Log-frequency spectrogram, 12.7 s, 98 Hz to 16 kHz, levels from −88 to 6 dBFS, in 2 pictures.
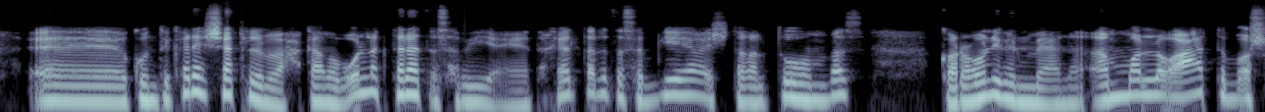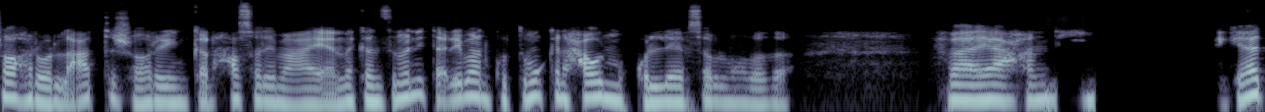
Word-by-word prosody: آآ 165 -1 +2
كنت 175 +2 -1
كاره 240 +6 +3
شكل 220 -4 +6
المحكمة، 160 +1 0
باقول 155 +10 +1
لَك 255 - -1
3 220 0 +4
أسابيع 160 -2 -4
يعني، 130 -1 -6
تخيّل 210 +9 -3
3 225 0 -5
أسابيع 200 +5 -1
اشتغلتهم 170 +1 -1
بس 210 +3 -3 0.4
كرّهوني 175 +8 +3
في 185 - +2
المهنة، 150 -1 -1
أمّال 200 +6 +3
لو - - +2
قعدت 225 0 +4
بقى 185 - -1
شهر 185 -5 +1
والّا 155 0 -1
قعدت 175 +1 -3
شهرين، 155 -1 -2
كان - - -4
حصَل 170 -1 -4
إيه 160 - -2
معايا، 145 0 0
أنا 160 - -2
كان 165 0 -1
زماني 190 +6 -2
تقريبًا 200 0 -1
كنت 170 0 -10
ممكن 200 0 -1
أحُوِّل 185 +2 +2
من 175 - 0
الكُلّيّة 160 -1 -1
بسبب 160 +1 -5
الموضوع 150 -2 -6
ده. 150 - -9 0.7
فيعني 175 0 +1 0.8
بجد، 145 +6 -2
170 Hz, 210 wpm, -24 LUFS, 155-190 Hz, 0.8 s, شكل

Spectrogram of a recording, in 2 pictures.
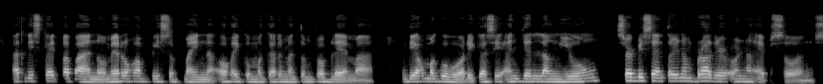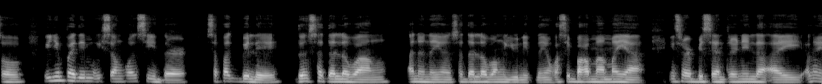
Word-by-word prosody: at 140 - -1
least 150 0 -3
kahit 150 - +1
papaano 125 -6 +2
meron 130 +2 +3
kang 130 -1 -3
peace 130 -1 -2
of 125 - -5
mind 115 -1 0
na 105 - -3
okey 120 0 0
kung 120 0 -5
magkaroon 120 +1 -2
man 115 - -2
to 115 - -9
ng - - -5
problema 105 -6 0 0.3
hindi 135 +2 +1
ako 135 - 0
magwo-worry, 115 -5 +1
kasi 125 +2 +1
'andiyan 130 +1 -1
lang 125 -1 +2
yung 130 +7 -1 0.2
service 165 -1 +3
center 155 0 0
ng 155 -2 -3
Brother 150 -4 +2
or - - -3
ng 130 0 -4
Epson. 95 -3 -5
So, 115 +2 -1 0.2
yun 180 +4 -1
yung - - -13
pwede 160 -3 +4
mong 140 -2 -6
isang 140 -2 +1
consider 125 -8 0 0.2
sa - - -3
pagbili 125 -7 +1 0.2
dun 140 +1 +3
sa 150 - 0
dalawang 115 -2 +3 0.2
ano 125 0 0
na 115 -1 0
yun, 115 -1 -1
sa 120 - -5
dalawang 120 -1 +2
unit 105 -1 -2
na 110 0 -3
yun - - -7
kasi 120 +3 -2
baka 120 0 +5
mamaya 115 -2 +3 0.3
yung 130 - -4
service 125 -2 +1
center 120 -1 +1
nila 125 -2 +3
ay, 110 0 0
alam 145 0 -4
120 Hz, 220 wpm, -23 LUFS, 115-135 Hz, 0.3 s, baka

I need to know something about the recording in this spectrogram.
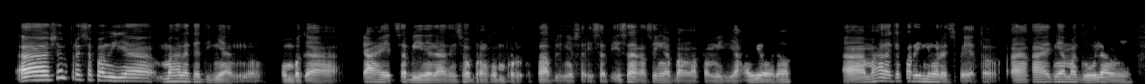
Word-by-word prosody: Ah, 200 +4 +9
siyempre 310 -5 -1
sa 220 0 -4
pamilya 165 -6 +2
mahalaga 135 -2 +1
din 110 -2 -3
yan - - -3
'no - - -10
kumbaga 95 -3 0 0.2
kahit 110 -1 +2
sabihin 105 -1 +1
na 105 -1 +1
natin 100 0 -6
sobrang - - -1
komportable 100 -1 -3
niyo 95 -1 -6
sa - - -9
isa't - - -6
isa - - +1
kasi 100 - -4
nga 100 -1 0
mga 95 0 -2
pamilya - - -4
kayo 105 -1 +1
'no, 100 - 0 0.6
ah, 110 +2 +4
mahalaga 150 +4 0
pa 155 0 -2
rin 140 -2 0
yung 125 -1 +2
respeto. - - -4
Ah, 110 0 +1
kahit 120 +1 0
nga 125 -1 +2
magulang, 105 -4 0
115 Hz, 185 wpm, -24 LUFS, 105-155 Hz, 0.6 s, Ah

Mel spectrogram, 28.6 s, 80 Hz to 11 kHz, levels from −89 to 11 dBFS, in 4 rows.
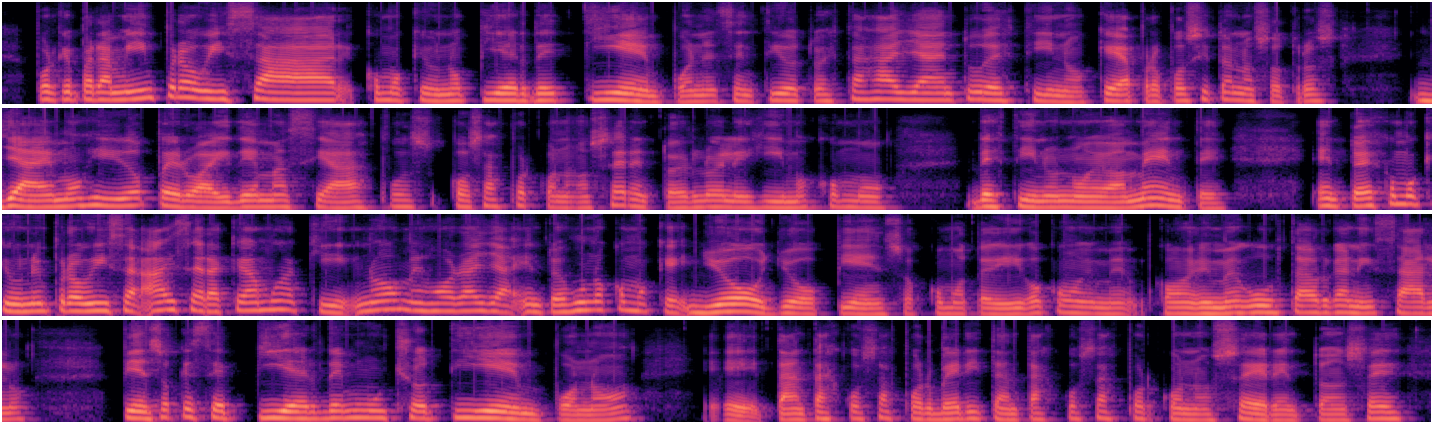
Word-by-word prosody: porque 195 0 0
para 190 0 +3
mí 190 +3 +3
improvisar 200 -6 +2
como 175 -2 -4
que 170 -2 -3
uno 160 +1 -1
pierde 170 -1 +2
tiempo 170 -6 +1
en 145 - -2
el 150 - -4
sentido, 160 +2 -2
tú 160 - -5
estás 175 +5 -4
allá 185 -2 +1
en 175 0 -3
tu 190 - -2
destino, 160 -6 -2
que 160 +3 +2
a 155 - +1
propósito 165 +6 -4
nosotros 155 -1 -5 0.3
ya 165 -2 +5
hemos 175 +4 +1
ido, 190 0 +1
pero 170 -6 +3
hay 140 -1 +3
demasiadas 155 -2 -1
pos 160 -2 -8
cosas 165 +1 -3
por 185 +1 -6
conocer, 145 +3 -4
entonces 140 -3 -3
lo 155 +1 -1
elegimos 145 -1 -2
como 145 -2 -5 0.3
destino 160 -1 +2
nuevamente, 145 -2 +1 0.4
entonces 185 0 +2
como 225 -2 0
que 205 - +1
uno 190 +1 +4
improvisa: 200 0 +3
"Ay, 225 +2 +2
¿será 200 -5 +1
que 215 - -1
vamos 225 +3 0
aquí?, 185 -8 -3
no, 230 +5 +1
mejor 200 -3 -1
allá", 205 -3 0
entonces 180 +3 +1
uno 225 0 -2
como 205 -3 -4
que 165 -4 -3
yo 180 +2 +6
yo 140 -1 -1
pienso, 135 -2 -3
como 140 -1 -5
te 140 - -2
digo, 135 +4 0
como 160 +1 -3
a - - 0
mí - - -2
me 140 0 -4
como 145 0 -2
a - - +2
mí 140 - +4
me 150 +2 +2
gusta 170 +1 +1
organizarlo, 155 -2 -1 0.5
pienso 180 +1 +3
que 205 - 0
se 185 -2 +1
pierde 175 -1 +3
mucho 180 -2 -1
tiempo, 160 -8 +3
¿no?, 135 +6 -3 0.3
eh, 120 -4 -2
tantas 145 +4 -1
cosas 170 +1 -6
por 155 -4 -2
ver 150 +2 +1
y 165 - -2
tantas 145 -1 -4
cosas 165 +2 -7
por 165 -1 -7
conocer, 135 0 0
entonces 135 +5 -2
165 Hz, 185 wpm, -20 LUFS, 145-185 Hz, 0.5 s, yo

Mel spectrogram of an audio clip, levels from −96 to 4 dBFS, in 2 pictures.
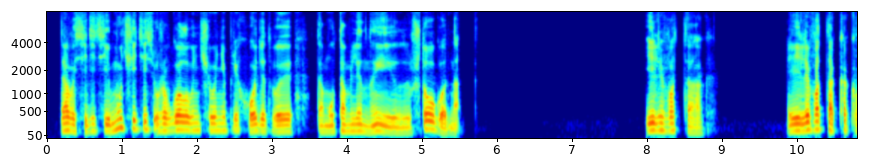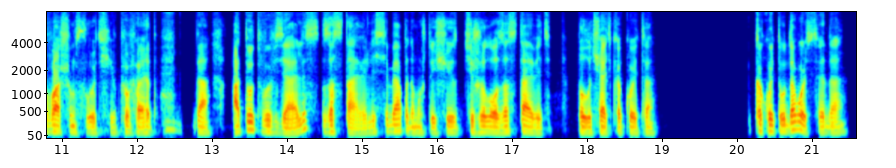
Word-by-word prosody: да, 125 +1 +4
вы 115 -3 +1
сидите 110 +2 -5
и - - +2
мучаетесь, 145 -1 -2
уже 120 0 +1
в 115 - -2
голову 130 0 +4
ничего 125 0 -3
не 125 0 -7
приходит, 110 -2 -1
вы 105 +1 +1 0.3
там 100 0 -4
утомлены, 105 -6 -2
что 150 - +1
угодно. 140 - +1 2.5
Или 125 +1 +2
вот 125 +1 -1
так. 85 -2 -7 0.9
Или 115 +3 +4
вот 140 +1 +3
так, 115 -2 +3
как - - -4
в 105 - -4
вашем 100 -2 +4
случае 90 0 -6
бывает, 90 - -1 0.5
да. - - 0 0.3
А - - +6
тут 135 -3 0
вы 105 0 -1
взялись, 85 -3 -1
заставили 80 +4 -1
себя, 110 +3 0
потому 90 -1 -4
что 85 - -5
ещё 85 +2 -4
и 90 - -8
тяжело 95 -2 +2
заставить 90 -2 +1 0.3
получать 90 -1 +3
какое-то 90 -2 -1 1.3
какое-то 110 -1 +3
удовольствие, 120 -4 +3
да. 90 +3 -5
105 Hz, 125 wpm, -23 LUFS, 90-120 Hz, 2.5 s, А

